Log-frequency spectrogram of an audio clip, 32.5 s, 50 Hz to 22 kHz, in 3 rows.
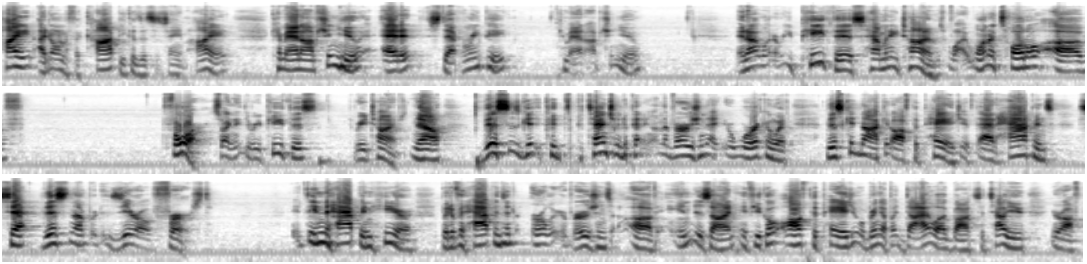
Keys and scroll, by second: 13.7 3, 15.6 3.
